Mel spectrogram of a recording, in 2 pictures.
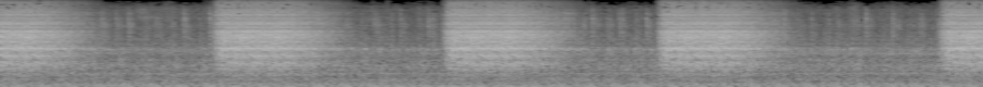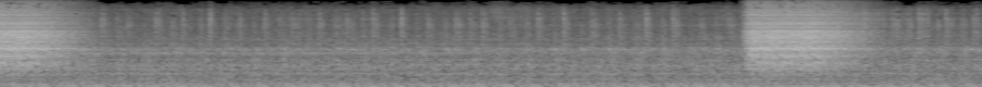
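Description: Air brakes hiss in repeated bursts.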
